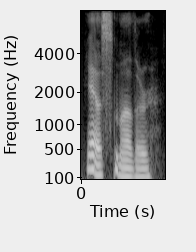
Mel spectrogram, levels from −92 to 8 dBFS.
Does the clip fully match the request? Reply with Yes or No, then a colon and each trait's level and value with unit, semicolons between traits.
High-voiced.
No: medium, 155 Hz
